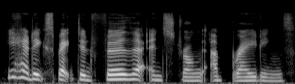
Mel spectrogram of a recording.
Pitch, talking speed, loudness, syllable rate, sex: 205 Hz, 140 wpm, -19 LUFS, 4.5 syllables/s, female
